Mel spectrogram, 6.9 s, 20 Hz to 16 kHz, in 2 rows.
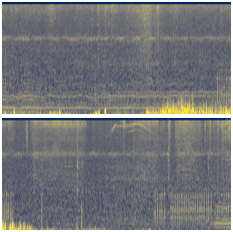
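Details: Honey bees at a Romanian apiary on 7 June 2022. A low, steady buzz rich in overtones runs for about two seconds. Loud rushing bumps follow, then fainter buzzing returns near the end over a constant thin high whine.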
